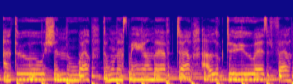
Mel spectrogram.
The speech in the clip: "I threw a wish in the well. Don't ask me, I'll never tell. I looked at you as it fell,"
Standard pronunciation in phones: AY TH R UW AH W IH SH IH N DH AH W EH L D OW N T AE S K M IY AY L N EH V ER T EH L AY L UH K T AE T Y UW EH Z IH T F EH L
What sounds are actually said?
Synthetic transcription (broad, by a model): AY TH R UW AH W IH SH IH N DH AH W EH L D OW N T AE S K M IY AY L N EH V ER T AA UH AY L UH K T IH Y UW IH Z IH T F EH L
